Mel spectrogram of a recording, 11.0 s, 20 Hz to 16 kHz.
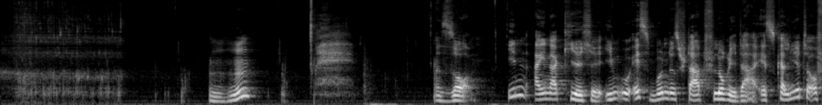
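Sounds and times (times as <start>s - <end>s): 
brief voiced gulp: 0.0s - 4.3s
person taking a last sip of a drink: 0.0s - 5.6s
speech: 2.8s - 3.5s, 5.8s - 10.9s
short breathy exhale: 4.2s - 4.8s.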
